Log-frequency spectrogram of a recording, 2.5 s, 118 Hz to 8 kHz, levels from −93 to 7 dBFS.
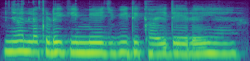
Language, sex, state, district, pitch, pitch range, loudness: Hindi, female, Uttar Pradesh, Saharanpur, 215 Hz, 200-220 Hz, -14 LUFS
